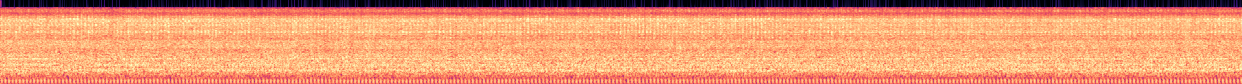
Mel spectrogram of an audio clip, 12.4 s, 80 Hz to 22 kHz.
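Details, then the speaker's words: 2003 Simplicity Regent lawn tractor, Briggs & Stratton single-cylinder, stored for years, after new ignition coil and carburetor; steady even beat, no misses or surging, runs smoothly though blowing a lot of smoke. "well that's interesting all right so it it starts very easily and runs okay"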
